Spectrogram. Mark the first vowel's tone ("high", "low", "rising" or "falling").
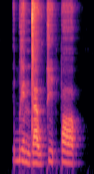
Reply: low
